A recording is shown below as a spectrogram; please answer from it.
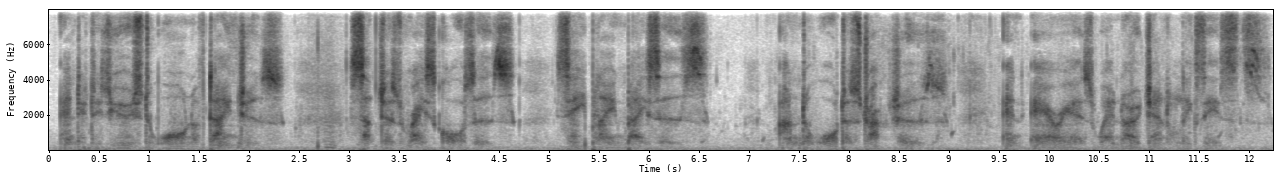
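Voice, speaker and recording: A man narrating in a whispered ASMR style, hushed and deliberate, with a deadpan manner. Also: low-pitched, low-quality recording. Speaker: host narrating a sailing trip. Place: on a sailing boat, outdoors.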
